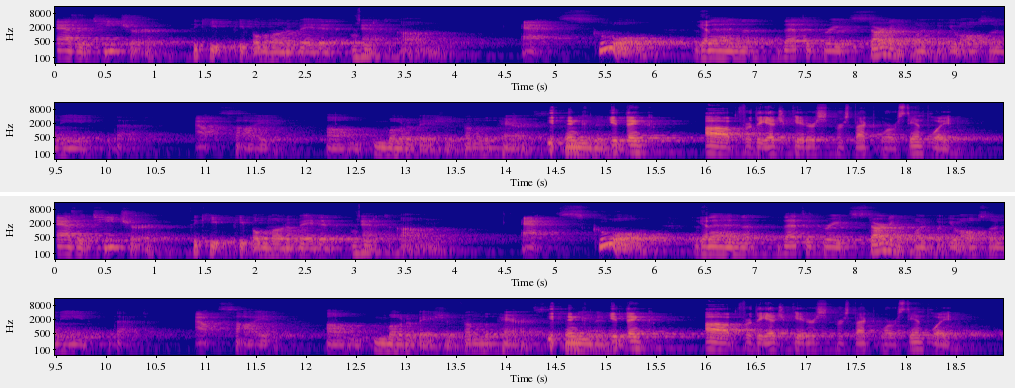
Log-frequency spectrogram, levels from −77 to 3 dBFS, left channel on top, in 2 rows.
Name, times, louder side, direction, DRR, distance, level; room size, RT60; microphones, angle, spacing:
voice 1, 0.0-1.0 1.3-3.9 4.7-9.8 10.1-10.3 10.9-15.1, right 1 dB, 20° right, 1 dB, 0.9 m, -39 dB
voice 2, 14.4-15.5 16.0-18.5, left 2 dB, 10° left, 10 dB, 0.6 m, -34 dB
13.5 x 11.5 x 6.0 m, 2.6 s
head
